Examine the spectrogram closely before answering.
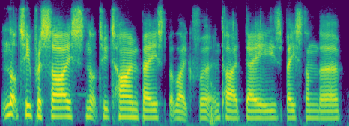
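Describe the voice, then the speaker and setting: Bright-voiced English man, dull lo-fi sound. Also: medium pitch, steady tone, a little slow, smooth, no echo. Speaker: podcast co-host. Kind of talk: casual podcast chat.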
